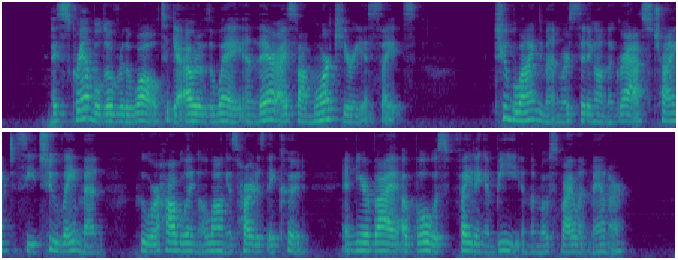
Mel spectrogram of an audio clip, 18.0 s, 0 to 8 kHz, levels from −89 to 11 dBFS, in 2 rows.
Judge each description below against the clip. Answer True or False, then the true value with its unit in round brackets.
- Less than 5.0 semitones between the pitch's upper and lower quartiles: True (2.4 semitones)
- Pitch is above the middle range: False (175 Hz)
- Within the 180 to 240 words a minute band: True (185 wpm)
